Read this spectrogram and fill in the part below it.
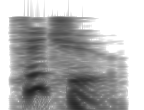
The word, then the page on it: fitchew: British English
